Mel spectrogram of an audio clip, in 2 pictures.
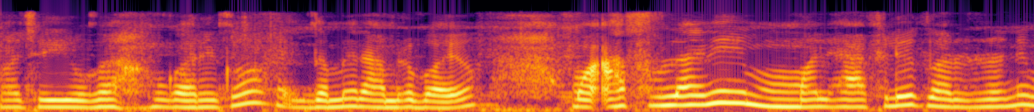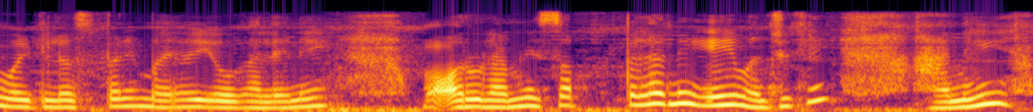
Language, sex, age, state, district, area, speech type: Nepali, female, 30-45, West Bengal, Alipurduar, urban, spontaneous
